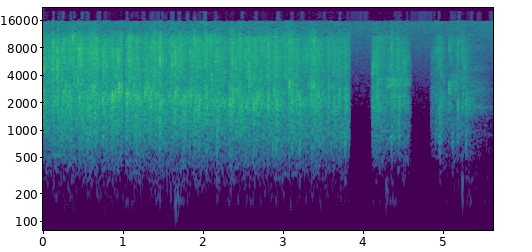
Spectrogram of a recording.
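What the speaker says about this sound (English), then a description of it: "Let's give them all a round of applause" Audience applause at an annual meeting's closing session, sustained steady clapping from a crowd that breaks off twice briefly near the end before resuming.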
